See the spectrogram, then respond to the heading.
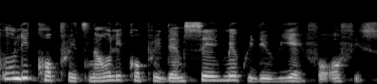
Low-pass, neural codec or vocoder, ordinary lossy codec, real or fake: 7.2 kHz; none; none; real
